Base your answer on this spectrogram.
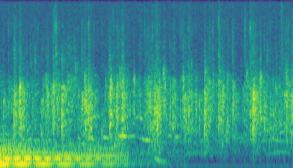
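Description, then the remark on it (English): A church audience claps their hands unto the Lord in a dense, steady burst of applause, loud throughout, with a low sustained organ-like tone underneath that fades away partway through. “Would you clap your hands unto the Lord one more time?”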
